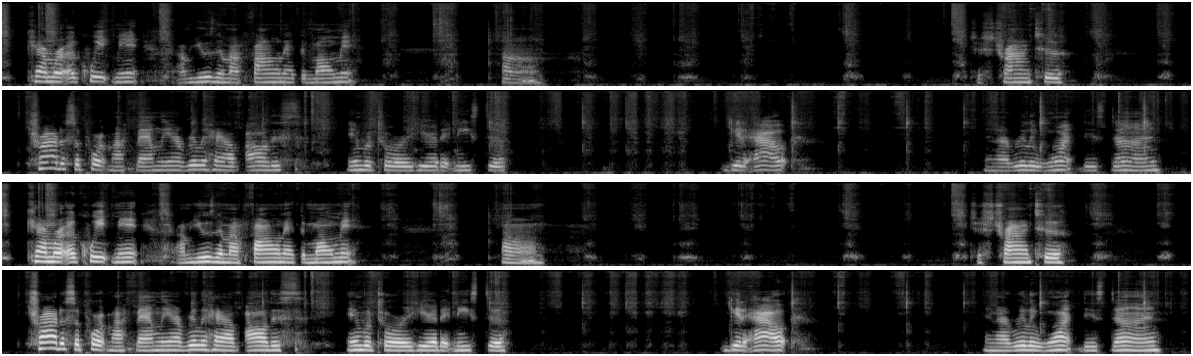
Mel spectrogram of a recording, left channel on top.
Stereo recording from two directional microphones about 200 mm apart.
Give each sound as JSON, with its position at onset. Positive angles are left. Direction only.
{"t": 0.2, "sound": "speech", "side_deg": -45}
{"t": 4.9, "sound": "speech", "side_deg": -40}
{"t": 9.9, "sound": "speech", "side_deg": -40}
{"t": 12.1, "sound": "speech", "side_deg": -40}
{"t": 19.1, "sound": "speech", "side_deg": -40}
{"t": 21.8, "sound": "speech", "side_deg": -40}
